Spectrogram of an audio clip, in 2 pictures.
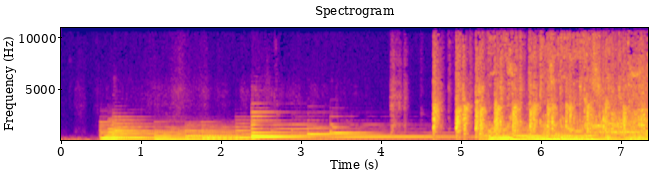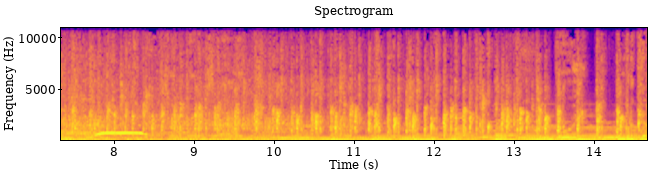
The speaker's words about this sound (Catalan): És l'aplaudiment més llarg que hi ha hagut aquí des que ha vingut algú a actuar, eh?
